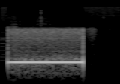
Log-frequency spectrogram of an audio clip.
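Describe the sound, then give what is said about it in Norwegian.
Telephone ringback tone from an outgoing call, a single steady, mid-pitched tone lasting about a second and then stopping, heard alone with no voices. “Derfor ringer vi han, den eneste Frode Johnsen.”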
